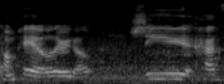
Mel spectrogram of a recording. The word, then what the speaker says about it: Pompeo: us what's going on about Gray's Anatomy cannot pronounce her last name last name Pompeo Pompeo there you go she has done like Gray's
